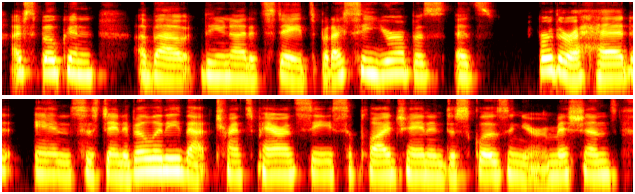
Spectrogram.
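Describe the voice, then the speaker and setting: A woman's voice: medium pitch, no echo, studio quality. A woman being interviewed as a guest, speaking in a talkative, enthusiastic way. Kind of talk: conversational interview.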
